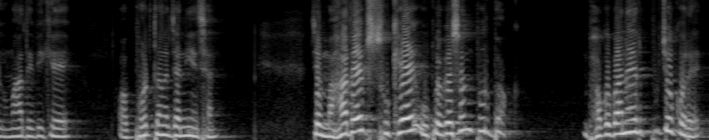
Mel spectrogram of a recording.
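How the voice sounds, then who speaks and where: High-voiced Bengali man preaching. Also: a little mellow. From India. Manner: explains with everyday examples, quotes verses in a slow chant-like way. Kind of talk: devotional scripture class.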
